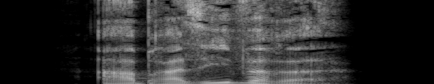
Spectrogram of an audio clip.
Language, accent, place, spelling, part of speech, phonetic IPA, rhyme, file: German, Germany, Berlin, abrasivere, adjective, [abʁaˈziːvəʁə], -iːvəʁə, De-abrasivere.ogg
- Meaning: inflection of abrasiv: 1. strong/mixed nominative/accusative feminine singular comparative degree 2. strong nominative/accusative plural comparative degree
